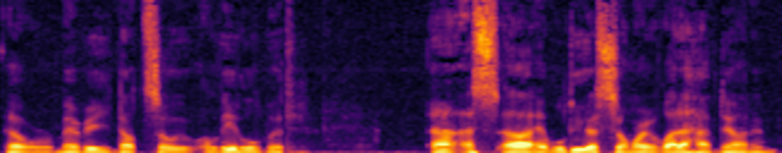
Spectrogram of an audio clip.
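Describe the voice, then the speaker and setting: A young hobby artist from Mexico describes his drawings in English, his Mexican Spanish accent clear, using a mid-range voice at a moderate pace. He's casual yet hesitant, stumbling through fillers and restarts, and he laughs a little, sounding self-conscious.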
